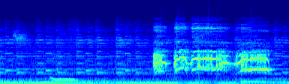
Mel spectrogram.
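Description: A rooster crows loudly and close, a single drawn-out crow with broken, wavering phrases after a stretch of low steady background hum.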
